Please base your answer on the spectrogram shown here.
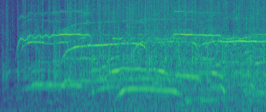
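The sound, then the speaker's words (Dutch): Supporters cheer Turkish President Erdogan at a polling station on election day, loud continuous crowd cheering with many overlapping shouted voices. “President Erdogan werd met gejuich ontvangen door zijn aanhangers bij het stembureau waar Erdogan vanmorgen zelf gestemd heeft.”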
